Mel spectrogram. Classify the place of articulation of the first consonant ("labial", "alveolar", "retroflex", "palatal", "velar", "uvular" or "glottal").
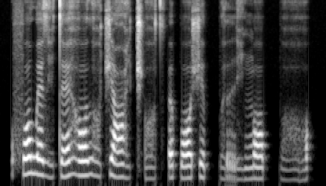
labial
